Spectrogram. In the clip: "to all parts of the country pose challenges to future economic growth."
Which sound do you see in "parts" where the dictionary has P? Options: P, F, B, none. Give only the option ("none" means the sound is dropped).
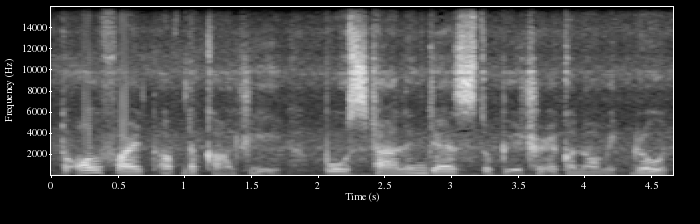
F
